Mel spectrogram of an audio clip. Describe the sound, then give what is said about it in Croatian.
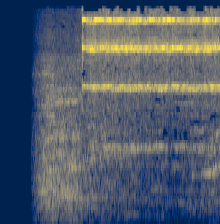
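A school bell rings to mark the last day of classes and the start of summer holidays for pupils in Republika Srpska. It opens with a rough, rattling burst, then settles into a loud, steady, bright ringing that runs unbroken with no talk. “Školsko zvono danas označava kraj nastave i početak ljetnog raspusta”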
